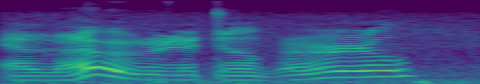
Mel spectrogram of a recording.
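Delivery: low, deep, growling voice. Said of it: "said a growly, deep voice".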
